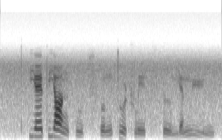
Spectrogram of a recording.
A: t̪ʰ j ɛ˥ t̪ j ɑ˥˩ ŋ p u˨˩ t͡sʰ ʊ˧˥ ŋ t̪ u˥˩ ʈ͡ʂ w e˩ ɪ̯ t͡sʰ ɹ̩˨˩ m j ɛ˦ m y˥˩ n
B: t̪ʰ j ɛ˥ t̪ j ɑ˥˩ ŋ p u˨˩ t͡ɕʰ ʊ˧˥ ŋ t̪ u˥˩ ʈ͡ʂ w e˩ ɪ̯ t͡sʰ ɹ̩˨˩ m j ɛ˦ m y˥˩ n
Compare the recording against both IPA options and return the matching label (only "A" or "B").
A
